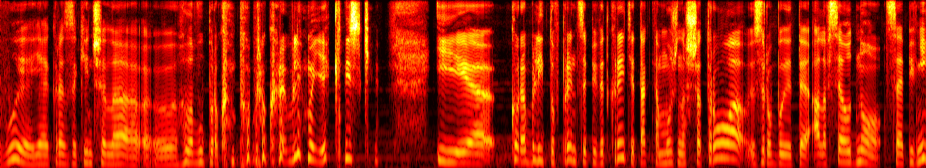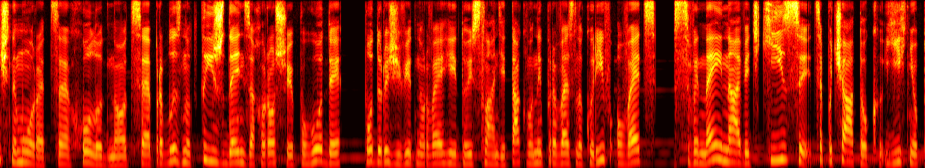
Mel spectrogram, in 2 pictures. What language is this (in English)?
Ukrainian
